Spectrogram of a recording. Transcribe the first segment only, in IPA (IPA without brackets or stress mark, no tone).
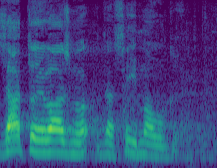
z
